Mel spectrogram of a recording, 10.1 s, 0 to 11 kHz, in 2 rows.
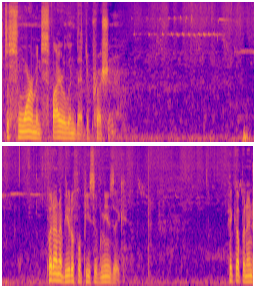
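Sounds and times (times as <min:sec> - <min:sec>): bird trilling chirps: 0:02.5 - 0:06.3
high bird whistle: 0:02.9 - 0:05.9.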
